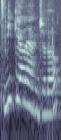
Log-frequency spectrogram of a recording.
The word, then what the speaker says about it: Michelangelo: craft which I prepared for the children to pronounce his name in Italian is makea Angelo buona bharathi make the Langevin Avanti so he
